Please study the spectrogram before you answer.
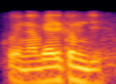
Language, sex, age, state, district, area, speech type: Punjabi, male, 18-30, Punjab, Ludhiana, urban, conversation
